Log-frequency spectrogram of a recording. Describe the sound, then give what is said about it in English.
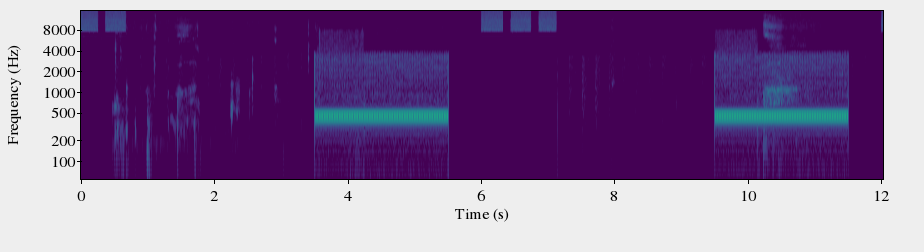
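A telephone line tone while a call goes through: two loud, steady buzzing tones about two seconds each, separated by a long quiet gap, after faint rustling and handling noises. “let's see if we can get him try a phone call here.”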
